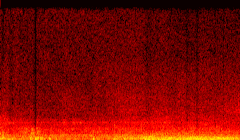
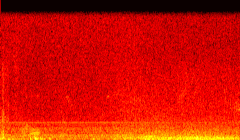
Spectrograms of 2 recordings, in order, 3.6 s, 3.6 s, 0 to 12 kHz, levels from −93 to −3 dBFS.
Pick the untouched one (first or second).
second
